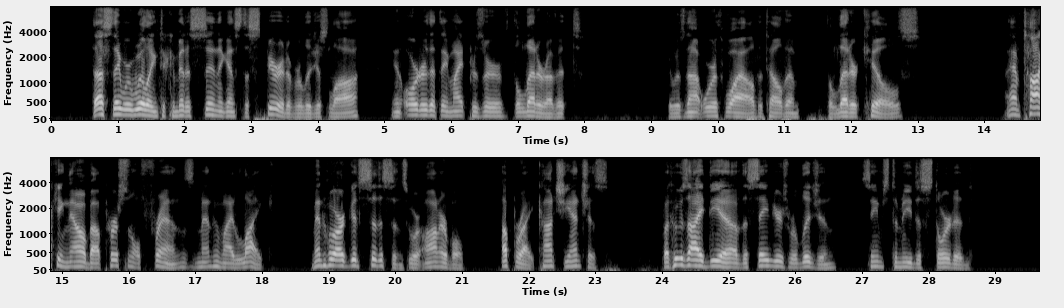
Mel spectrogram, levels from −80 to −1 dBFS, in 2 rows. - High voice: No, low, 115 Hz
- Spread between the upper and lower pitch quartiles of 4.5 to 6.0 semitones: Yes, average, 5.1 semitones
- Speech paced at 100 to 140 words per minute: Yes, slow, 135 wpm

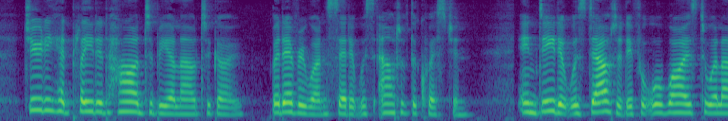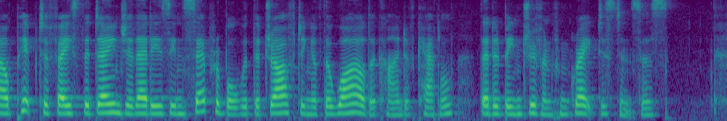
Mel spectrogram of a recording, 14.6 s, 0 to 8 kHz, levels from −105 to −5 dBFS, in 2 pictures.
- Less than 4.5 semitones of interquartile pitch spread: Yes, average, 3.0 semitones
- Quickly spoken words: Yes, fast, 215 wpm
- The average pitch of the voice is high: Yes, high, 195 Hz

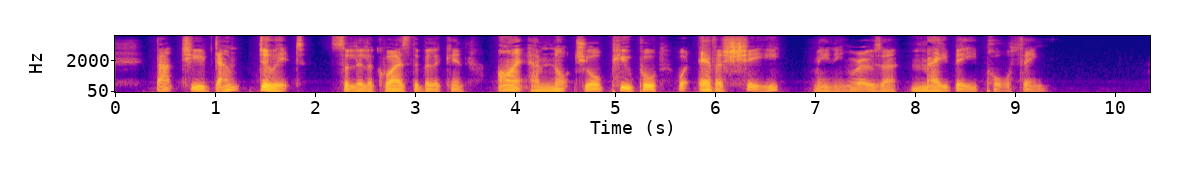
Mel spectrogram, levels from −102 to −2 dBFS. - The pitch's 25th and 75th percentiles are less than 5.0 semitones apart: Yes, average, 4.4 semitones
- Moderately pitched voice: No, very low, 95 Hz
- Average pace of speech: No, slow, 120 wpm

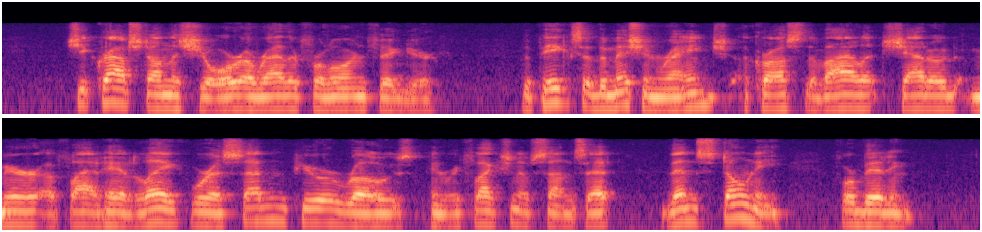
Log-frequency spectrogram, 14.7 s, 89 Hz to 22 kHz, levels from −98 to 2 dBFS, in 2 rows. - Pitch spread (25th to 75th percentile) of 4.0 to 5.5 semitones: No, average, 3.2 semitones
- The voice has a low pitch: Yes, low, 110 Hz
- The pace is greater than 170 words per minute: No, average, 145 wpm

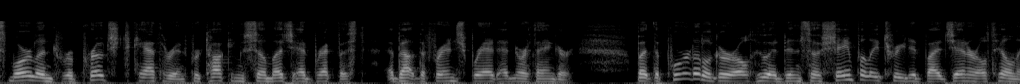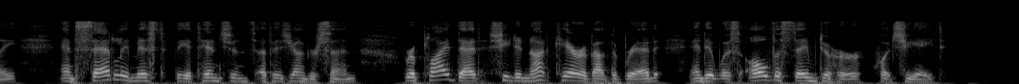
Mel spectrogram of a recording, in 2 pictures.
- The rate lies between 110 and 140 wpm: No, average, 170 wpm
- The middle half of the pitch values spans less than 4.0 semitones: Yes, average, 3.4 semitones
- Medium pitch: Yes, medium, 150 Hz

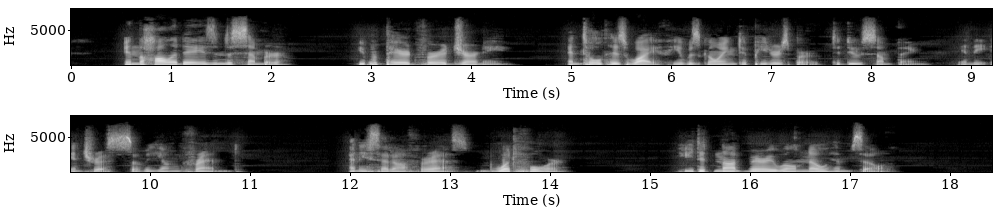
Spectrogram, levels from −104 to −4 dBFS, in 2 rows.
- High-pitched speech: No, low, 105 Hz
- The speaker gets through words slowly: No, average, 145 wpm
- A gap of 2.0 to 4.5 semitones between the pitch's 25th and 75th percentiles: No, average, 5.2 semitones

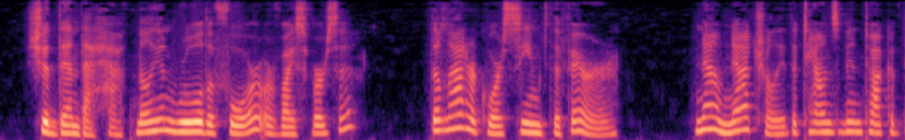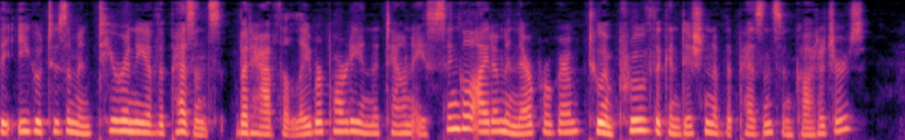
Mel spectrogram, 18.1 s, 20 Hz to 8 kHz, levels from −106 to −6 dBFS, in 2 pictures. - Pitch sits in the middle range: No, high, 195 Hz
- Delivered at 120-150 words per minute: No, average, 175 wpm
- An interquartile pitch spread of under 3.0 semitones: No, average, 4.0 semitones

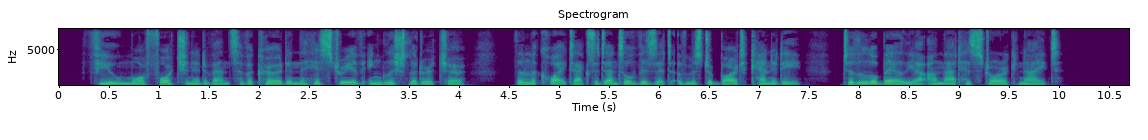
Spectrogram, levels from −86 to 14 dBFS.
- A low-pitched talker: No, medium, 155 Hz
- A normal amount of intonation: No, wide, 6.0 semitones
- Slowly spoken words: No, average, 155 wpm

